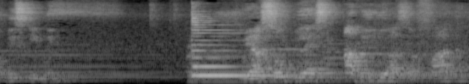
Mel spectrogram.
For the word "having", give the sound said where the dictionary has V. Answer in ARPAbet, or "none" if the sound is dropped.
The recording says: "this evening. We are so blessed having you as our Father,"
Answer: B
